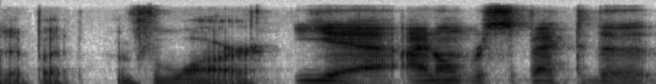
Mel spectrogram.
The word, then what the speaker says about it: Voir: look at it V it's Noir but with a V so he he had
